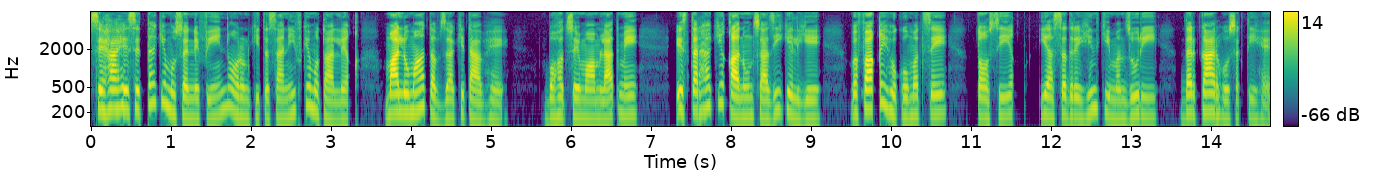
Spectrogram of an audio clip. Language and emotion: Urdu, neutral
